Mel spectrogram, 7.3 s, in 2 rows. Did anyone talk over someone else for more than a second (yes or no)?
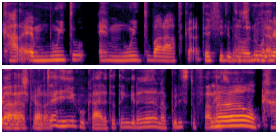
yes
